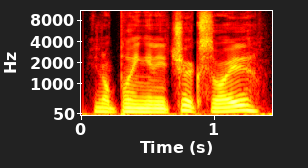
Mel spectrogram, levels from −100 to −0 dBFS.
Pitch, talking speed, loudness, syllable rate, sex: 125 Hz, 290 wpm, -15 LUFS, 8.1 syllables/s, male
